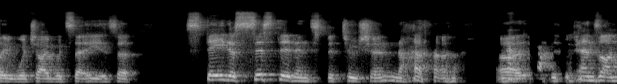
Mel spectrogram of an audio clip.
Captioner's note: laughs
